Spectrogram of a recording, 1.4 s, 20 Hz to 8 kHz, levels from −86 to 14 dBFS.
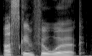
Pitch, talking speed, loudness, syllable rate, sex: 190 Hz, 130 wpm, -15 LUFS, 3.4 syllables/s, female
